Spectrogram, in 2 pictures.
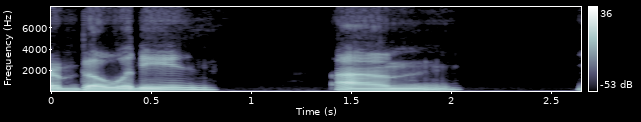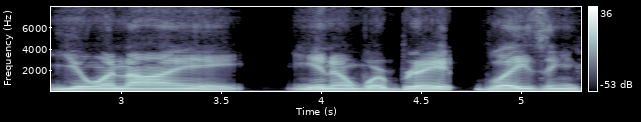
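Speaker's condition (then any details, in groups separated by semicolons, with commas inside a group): Cerebral palsy; altered speaking timing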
